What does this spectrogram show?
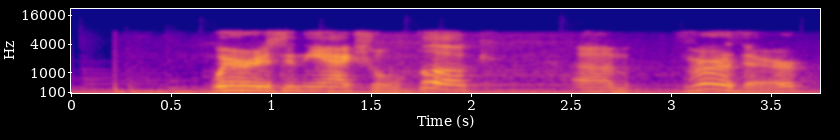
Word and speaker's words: Werther: Whereas in the actual book, Werther, which rhymes with Werther, he ends up committing suicide over his emotions.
